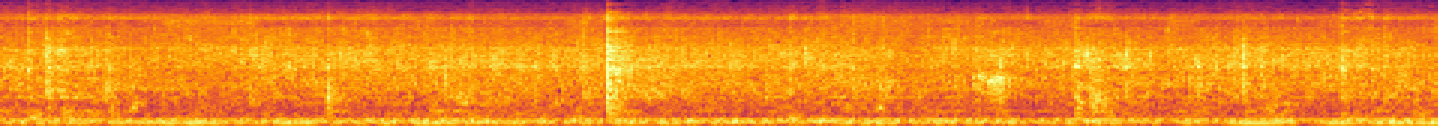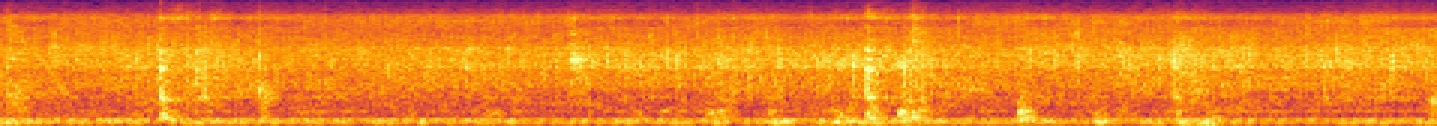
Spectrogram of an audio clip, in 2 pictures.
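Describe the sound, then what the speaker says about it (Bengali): Chilli chicken cooking: pre-fried chicken pieces and chopped green chillies are stirred together in a hot pan, giving a steady, close sizzle with a few sharp clinks from the utensil. "আর চিকেনগুলো অ্যাড করে দেব, ভেজে রাখা চিকেনগুলো। সব কিছু একসঙ্গে মিশিয়ে নেব।"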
